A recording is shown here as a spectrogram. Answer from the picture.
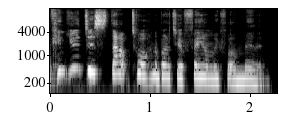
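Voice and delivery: high, fast, impatient plea; retold exasperated interruption. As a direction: cut the caller off, fed up. Retells interrupting the caller impatiently.

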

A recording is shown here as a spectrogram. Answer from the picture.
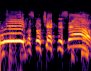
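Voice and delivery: high, loud burst of enthusiasm; excited. Retold or imitated. Buddy rallying friends to go explore, excited shout. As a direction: whoop it out to the gang. Retelling the group's eager reaction.

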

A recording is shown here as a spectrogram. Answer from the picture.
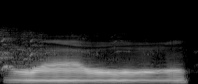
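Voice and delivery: deadpan deep wow like a crowd; mock awed wow. Comic drops a deep booming wow.

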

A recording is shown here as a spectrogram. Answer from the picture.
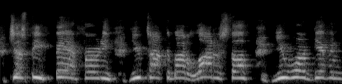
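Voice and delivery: high, loud, ranting; angry Don King. Retold or imitated. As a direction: scold the commentator. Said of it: "Don King is wild".

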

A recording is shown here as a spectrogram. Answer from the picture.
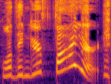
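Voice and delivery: put-on high, slow bossy child; bratty kid voice. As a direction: play a nine-year-old firing someone. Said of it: "the kid me from the newspaper is like".

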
